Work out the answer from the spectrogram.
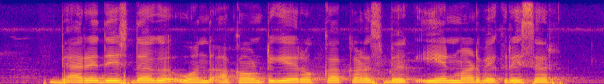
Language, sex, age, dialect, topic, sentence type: Kannada, male, 18-24, Dharwad Kannada, banking, question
